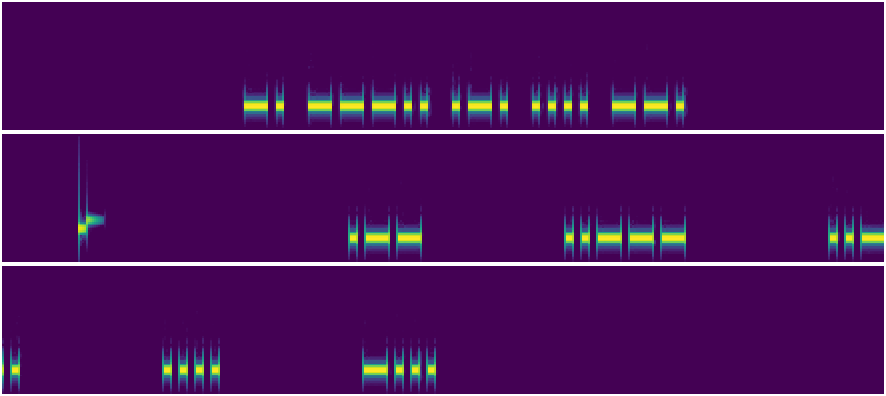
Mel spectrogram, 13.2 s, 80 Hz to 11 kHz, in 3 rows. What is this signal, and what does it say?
Morse code, heard as a keyed tone, about 30 wpm, spaced as for 15 wpm, 700 Hz. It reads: N8RHG W2FHB
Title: USA Call Signs - 5 Characters - 6x Character Spacing - 30wpm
